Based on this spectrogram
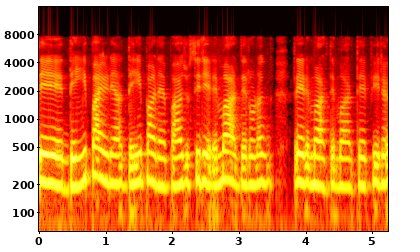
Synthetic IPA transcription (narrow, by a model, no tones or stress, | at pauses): t̪eːd̪eːĩːpaːiɽjaːd̪eːĩːpaːɽɛːbaːd͡ʒʊsĩːɾeːɽḛːmaːɾd̪eːɾoːɽãː | ɾeːɽeːmaːɾd̪eːmaːɾd̪eːpʰɪɾ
